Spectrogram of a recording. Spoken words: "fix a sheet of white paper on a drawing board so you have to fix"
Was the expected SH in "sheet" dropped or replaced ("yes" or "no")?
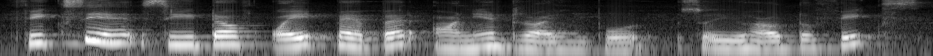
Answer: yes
